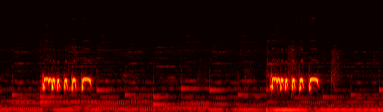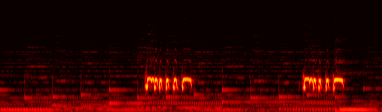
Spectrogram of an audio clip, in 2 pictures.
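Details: Zebra dove chick, one month old, local bird, repeats short rattled phrases of five quick cooing pulses four times at irregular gaps of two to three seconds; a low steady drone continues underneath.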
